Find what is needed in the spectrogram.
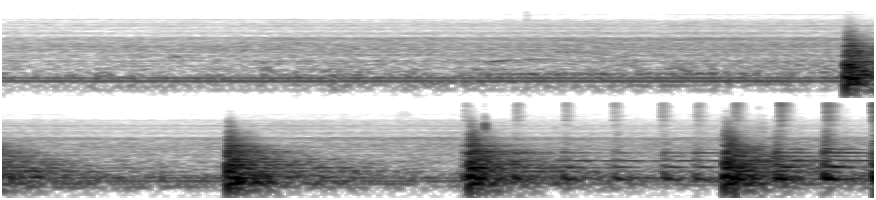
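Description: Marching band playing: after a few seconds of low steady background, two loud accented hits ring out about five and seven seconds in, then the band and drums come in with a fast rhythmic passage near the end.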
